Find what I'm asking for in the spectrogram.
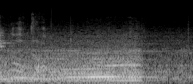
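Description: Lamborghini Gallardo LP-560 V10 pulling hard from inside the cabin, a strong sustained engine drone that eases off near the end, with someone speaking over the engine.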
